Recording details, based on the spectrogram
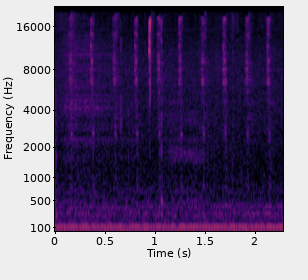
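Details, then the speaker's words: Vintage Coca-Cola electric rewind clock, reassembled after its failed rewind motor was replaced: light, regular ticks about five per second over a soft low hum, evenly spaced with no skips, waiting for the next automatic rewind. "officially reassembled and as you can hear and see it's ticking away now to wait till it needs to rewind"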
